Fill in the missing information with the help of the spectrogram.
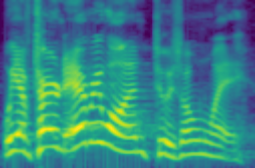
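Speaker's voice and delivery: Isaiah as a hammed-up Texan preacher; Texan accent. Preacher voicing Isaiah as a Texan, mock Texan drawl. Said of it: "If Isaiah would have been a Texan".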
